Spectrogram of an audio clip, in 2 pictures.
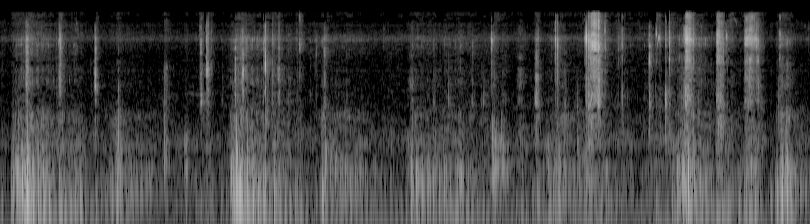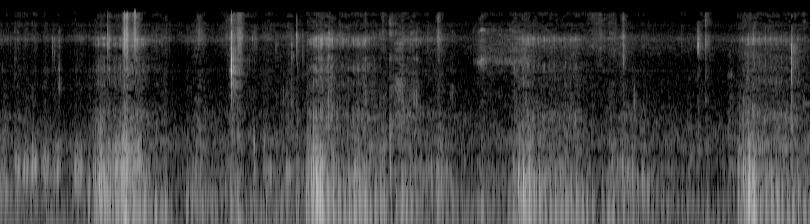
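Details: Nursing Don Sphynx kittens purr in low throbbing pulses repeated roughly every second, each a short rough rumble, with busy clicking suckling and chewing-like smacks layered throughout.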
